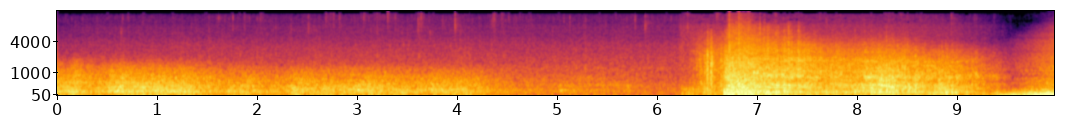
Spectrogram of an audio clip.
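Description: Thunderstorm: steady rain with low rumbling thunder that slowly dies down, then a sudden loud thunderclap about six and a half seconds in, rumbling on for a few seconds before fading out.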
